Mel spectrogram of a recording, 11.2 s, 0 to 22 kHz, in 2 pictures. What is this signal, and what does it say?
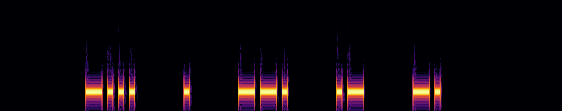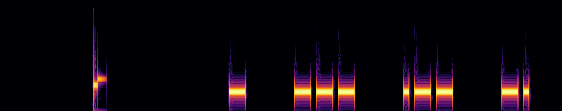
Morse code, heard as a keyed tone, about 22 wpm, spaced as for 13 wpm, 700 Hz. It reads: BEGAN TOWN
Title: 3x Character Spacing - Top 500 Words - 22wpm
